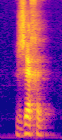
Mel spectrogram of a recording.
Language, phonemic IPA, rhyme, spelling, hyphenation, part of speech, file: Dutch, /ˈzɛ.ɣə/, -ɛɣə, zegge, zeg‧ge, noun / verb, Nl-zegge.ogg
- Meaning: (noun) sedge (plant of genus Carex); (verb) singular present subjunctive of zeggen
